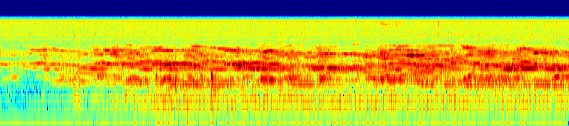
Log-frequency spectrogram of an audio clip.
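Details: Old English Foxhound pups, just woken for their afternoon feed, whine and yelp together in a high, wavering, overlapping chorus.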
